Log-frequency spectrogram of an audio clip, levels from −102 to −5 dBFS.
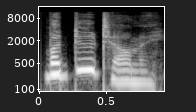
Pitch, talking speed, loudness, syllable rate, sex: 210 Hz, 255 wpm, -16 LUFS, 4.7 syllables/s, male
